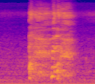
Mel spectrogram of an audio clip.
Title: Girl coughing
